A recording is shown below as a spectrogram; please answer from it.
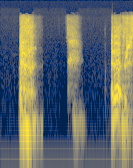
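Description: A woman clearing her throat: one short burst, then a fainter second one, just before she starts speaking.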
